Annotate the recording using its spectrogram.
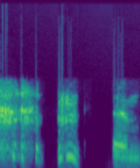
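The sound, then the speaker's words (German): A person with a frog in their throat clears it and coughs in three short, rough bursts separated by brief pauses, the last one more voiced and rasping. No speech accompanies them. “Ja, warte mal ganz kurz eine Sekunde, ich muss mal ganz kurz husten, ich habe irgendwie so einen Frosch im Hals.”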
